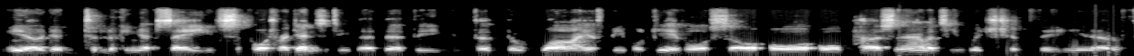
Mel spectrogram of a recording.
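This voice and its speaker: A man with a Cockney accent presenting a product demo in a halting, casual way, with many restarts and fillers. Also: deep voice, fairly even intonation, dark tone, slightly rough, poor audio.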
